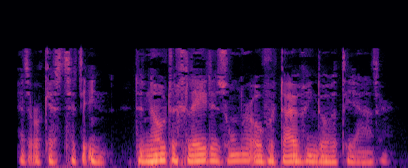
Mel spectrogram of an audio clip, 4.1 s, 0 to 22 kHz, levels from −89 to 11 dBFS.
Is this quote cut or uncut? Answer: cut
